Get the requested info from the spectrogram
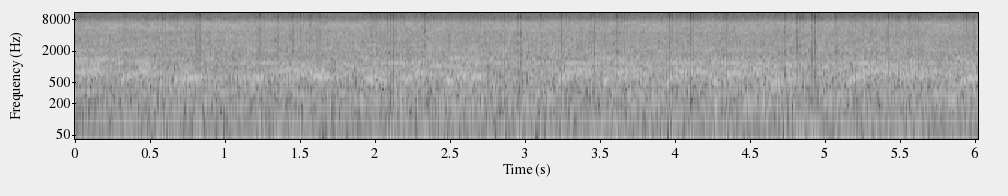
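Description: Metal band playing live, heard from the audience: a loud, dense wall of guitars and drums with vocals over it, unbroken throughout.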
